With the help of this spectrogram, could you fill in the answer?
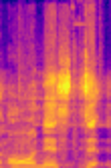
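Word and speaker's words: honest: अगर ओ का प्रयोग हो तो चच का उच्चारण नहीं करते हैं याद रखिएगा इसे ऐसे आप इसे पढ़ेंगे इसे पढ़ेंगे ऑनेस्ट आवर इको ऑनर इसे हने हावर इच हनर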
